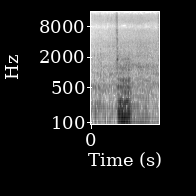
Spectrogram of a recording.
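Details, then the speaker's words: Renault Clio with a head gasket fault, one cylinder disabled and running on three cylinders: a short rev blip sounds coughy and uneven, the exhaust pulse stumbling. Misfire. "Déjà, elle tousse un petit peu avec 3 cylindres."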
